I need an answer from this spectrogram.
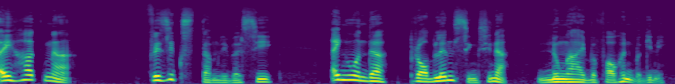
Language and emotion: Manipuri, happy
